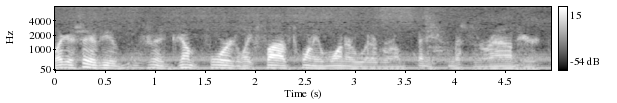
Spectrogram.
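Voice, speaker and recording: A man's voice with noticeable background noise and audible room echo. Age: 60s. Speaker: DIY YouTuber trying out welding tools. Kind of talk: casual voice-over commentary on own video. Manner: halting, rambling with many fillers.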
